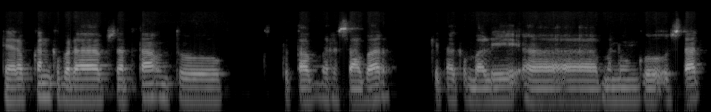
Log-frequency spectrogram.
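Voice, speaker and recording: A man's voice: medium pitch, flat delivery, unhurried. Polite guy on a dull lo-fi video call, voice fading in and out, keeps saying sorry. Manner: polite, keeps repeating a respectful address. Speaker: online study session moderator.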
